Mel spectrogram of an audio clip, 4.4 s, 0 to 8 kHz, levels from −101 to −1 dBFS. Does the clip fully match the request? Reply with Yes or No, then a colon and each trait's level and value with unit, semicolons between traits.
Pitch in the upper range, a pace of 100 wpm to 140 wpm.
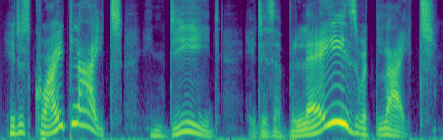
No: medium, 165 Hz; slow, 135 wpm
